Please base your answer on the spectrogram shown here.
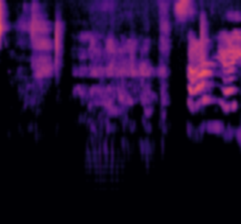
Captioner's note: audience laughing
